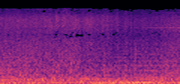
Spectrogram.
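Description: Loud, steady rushing roar of a fan-driven hovercraft flying overhead, with a low engine hum beneath the air noise.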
